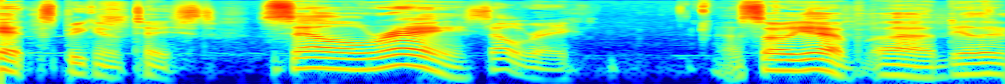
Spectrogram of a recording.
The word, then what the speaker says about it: Cel-Ray: know how to say it speaking of taste cel-ray celery so yep the other night mm-hmm sorry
